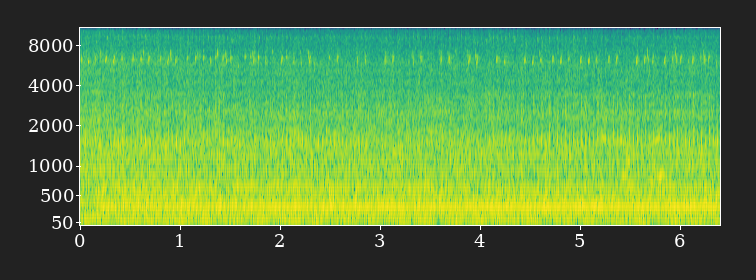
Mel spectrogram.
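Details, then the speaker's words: Nissan GU Patrol ZD30 diesel with an Eaton M90 supercharger fitted, cold idle at 1–2 psi boost: a steady high chirping squeal over a rough idle; a slipping belt is suspected, possibly the supercharger belt, not confirmed. "I think we might have to tighten the belt. I can hear it squealing."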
